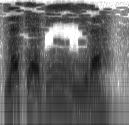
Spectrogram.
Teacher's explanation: لما يجينا راء مفتوحة قبلها ياء مدية ما حكم الراء؟ حكم الراء الترقيق قولا واحدا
